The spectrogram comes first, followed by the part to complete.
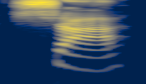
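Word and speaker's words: siya: It's sha sha. The s i y combination makes the sh sound in tagalog.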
